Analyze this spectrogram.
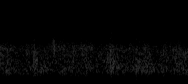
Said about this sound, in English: But the inheritance you will receive is worth it. Clap for that, please. Just clap for that.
